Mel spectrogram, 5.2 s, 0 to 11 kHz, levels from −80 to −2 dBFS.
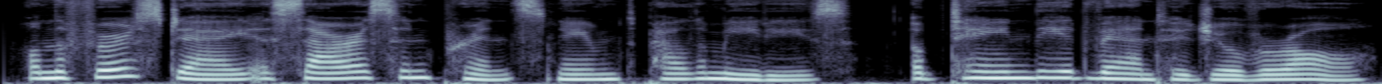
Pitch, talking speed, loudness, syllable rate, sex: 215 Hz, 160 wpm, -16 LUFS, 5.7 syllables/s, female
